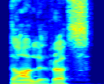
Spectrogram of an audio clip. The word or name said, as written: तालरस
